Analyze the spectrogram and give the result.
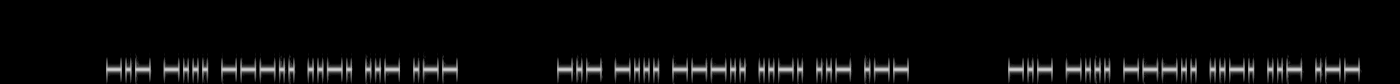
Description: Morse code, heard as a keyed tone, about 25 wpm, 700 Hz. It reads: KB8FUW KB8FUW KB8FUW
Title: USA Call Signs - 6 Characters - Repeated 3x - 25wpm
